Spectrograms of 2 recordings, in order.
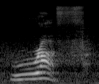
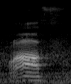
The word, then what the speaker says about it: rough: tough and same with rough rough it's not worth ruff ruff the gh has become an f sound in english uh just for those words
